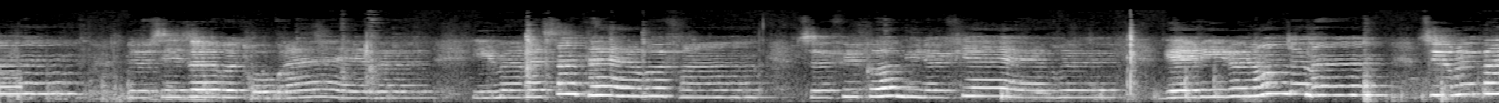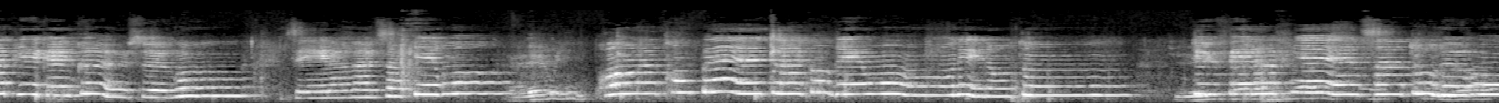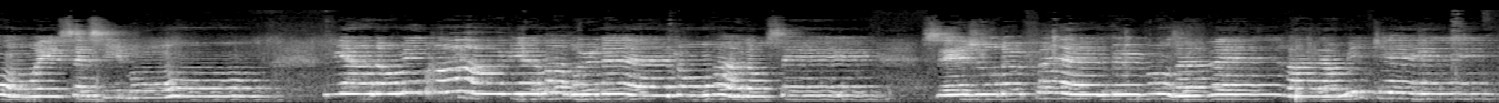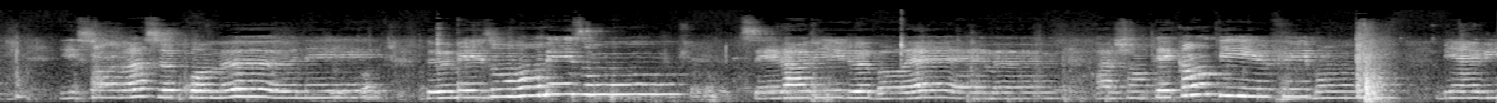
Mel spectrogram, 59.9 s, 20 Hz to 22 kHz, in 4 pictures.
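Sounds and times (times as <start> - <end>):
woman singing unaccompanied: 0.0 - 20.1, 21.0 - 45.0, 45.6 - 51.8, 52.4 - 59.9.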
